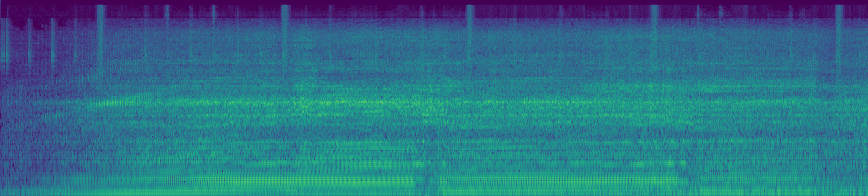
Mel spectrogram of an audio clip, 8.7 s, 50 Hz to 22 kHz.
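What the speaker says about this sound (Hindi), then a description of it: "करते हैं बाइक को रैव" A TVS Apache 160 4V motorcycle engine revs up and down several times in sports mode, loud and close, its pitch rising and falling in repeated bursts over a steady idle.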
